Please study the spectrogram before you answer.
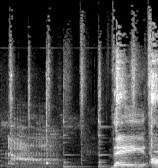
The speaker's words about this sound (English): There's a pig on the farm with her two little piglets.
